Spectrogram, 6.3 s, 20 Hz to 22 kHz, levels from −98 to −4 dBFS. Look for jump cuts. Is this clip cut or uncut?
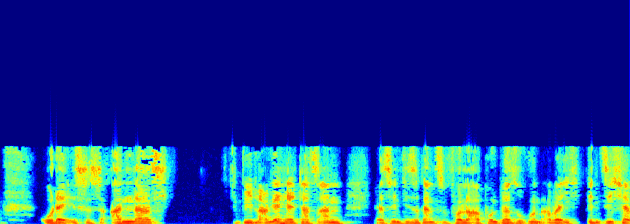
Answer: uncut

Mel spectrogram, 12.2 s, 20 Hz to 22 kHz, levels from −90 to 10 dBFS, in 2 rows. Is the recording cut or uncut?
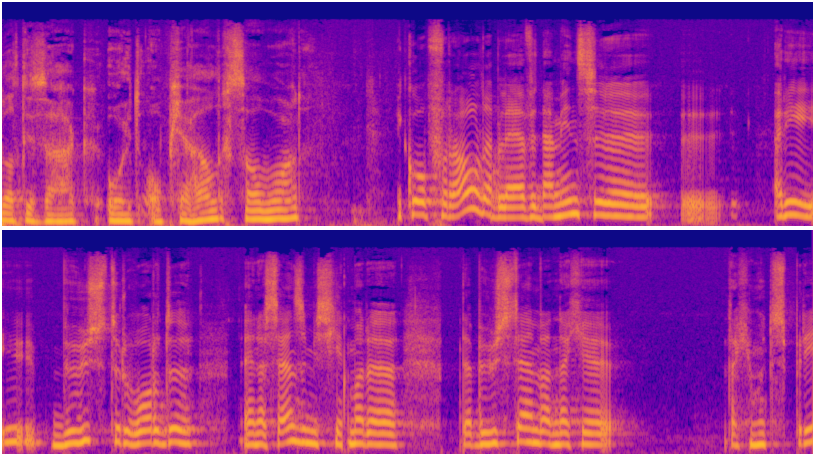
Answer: cut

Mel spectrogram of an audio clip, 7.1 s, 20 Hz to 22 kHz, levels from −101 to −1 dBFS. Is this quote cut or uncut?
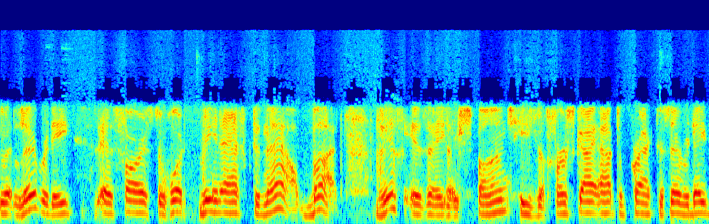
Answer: cut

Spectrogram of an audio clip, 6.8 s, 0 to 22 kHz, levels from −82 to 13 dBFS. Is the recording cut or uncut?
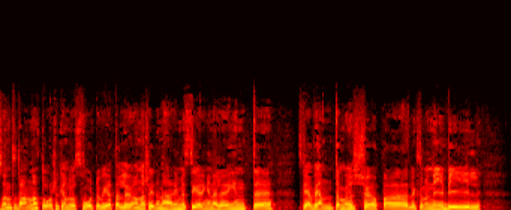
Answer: uncut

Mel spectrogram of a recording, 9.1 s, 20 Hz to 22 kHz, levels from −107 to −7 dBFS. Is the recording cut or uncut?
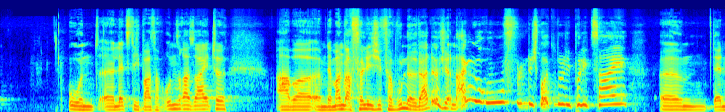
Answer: uncut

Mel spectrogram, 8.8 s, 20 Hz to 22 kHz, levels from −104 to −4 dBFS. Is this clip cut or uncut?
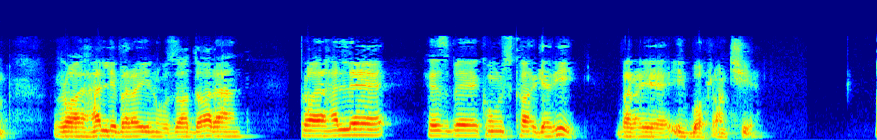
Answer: uncut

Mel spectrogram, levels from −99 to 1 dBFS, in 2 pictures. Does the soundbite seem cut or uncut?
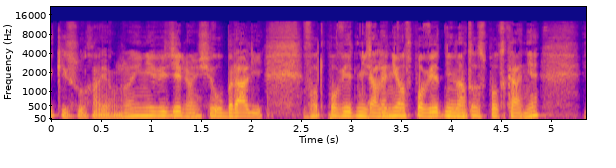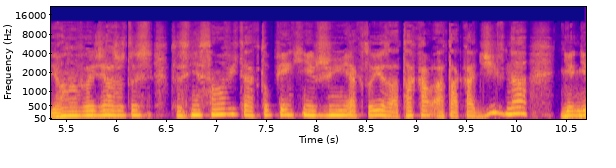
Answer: cut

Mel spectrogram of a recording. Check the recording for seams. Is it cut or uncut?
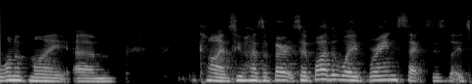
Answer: uncut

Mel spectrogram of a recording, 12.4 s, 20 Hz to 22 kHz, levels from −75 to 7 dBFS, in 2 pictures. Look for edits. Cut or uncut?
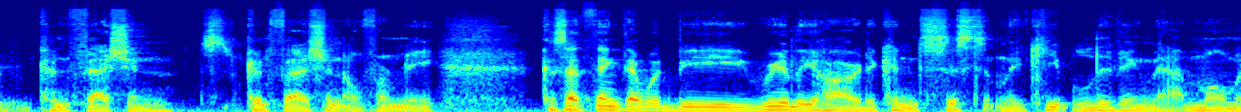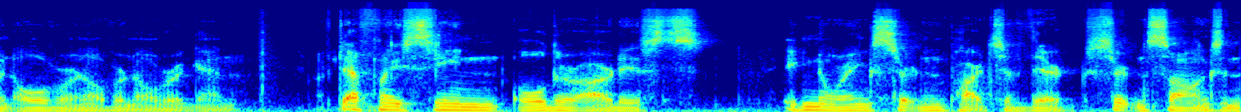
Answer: uncut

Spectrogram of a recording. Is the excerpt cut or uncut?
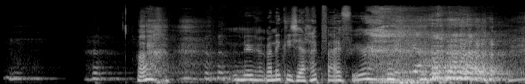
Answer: cut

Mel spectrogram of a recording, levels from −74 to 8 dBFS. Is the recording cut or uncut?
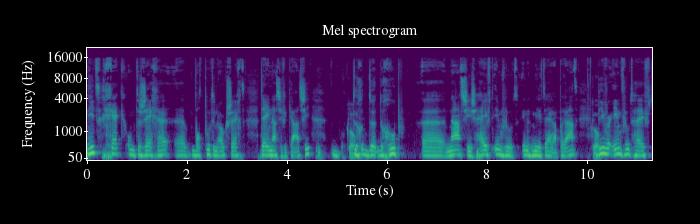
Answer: cut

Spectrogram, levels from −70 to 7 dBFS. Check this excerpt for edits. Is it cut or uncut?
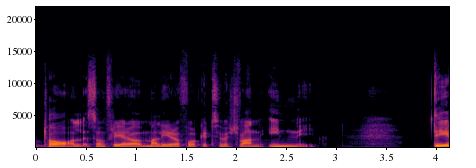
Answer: uncut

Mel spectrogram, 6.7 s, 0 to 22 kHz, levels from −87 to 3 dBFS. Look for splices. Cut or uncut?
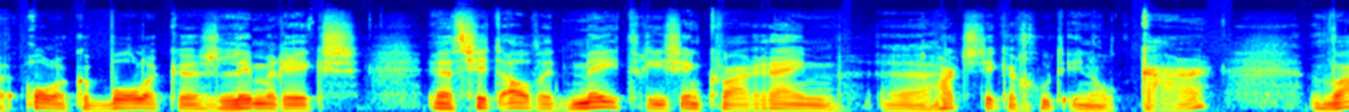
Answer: uncut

